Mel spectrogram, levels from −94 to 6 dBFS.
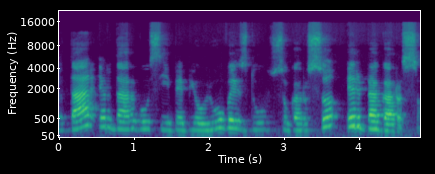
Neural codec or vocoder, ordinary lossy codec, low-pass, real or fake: none; Opus, 32 kbps; 14.4 kHz; real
